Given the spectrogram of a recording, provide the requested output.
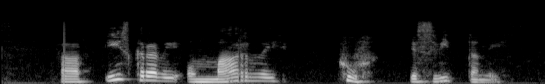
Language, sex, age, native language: Icelandic, male, 30-39, French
